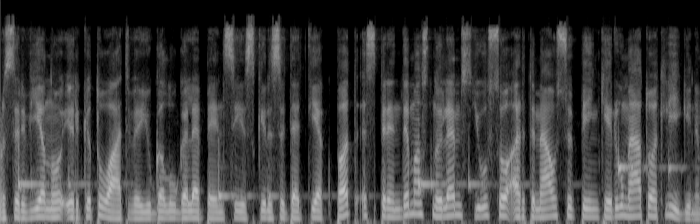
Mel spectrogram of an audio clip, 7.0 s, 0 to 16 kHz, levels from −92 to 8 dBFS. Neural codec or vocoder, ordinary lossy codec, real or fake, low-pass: none; Opus, 24 kbps; real; 9.9 kHz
